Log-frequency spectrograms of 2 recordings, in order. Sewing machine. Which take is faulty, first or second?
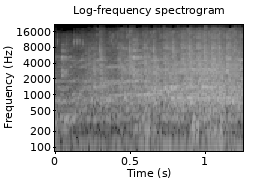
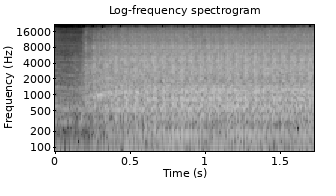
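first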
